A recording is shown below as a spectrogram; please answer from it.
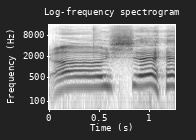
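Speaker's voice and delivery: high, loud hype for a fresh haircut; mock excited "oh shit" at a friend's fresh cut; hyped-up exclamation. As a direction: hype your boy up, voice shooting up. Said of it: "you're like".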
